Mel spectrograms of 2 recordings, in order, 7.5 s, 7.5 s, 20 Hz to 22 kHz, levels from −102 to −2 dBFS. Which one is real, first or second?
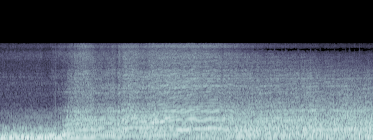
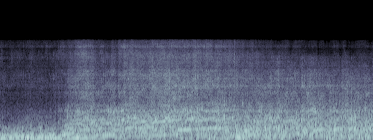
first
